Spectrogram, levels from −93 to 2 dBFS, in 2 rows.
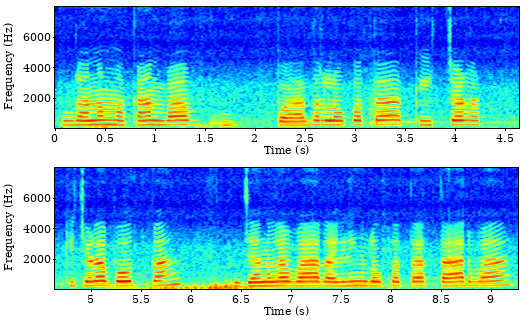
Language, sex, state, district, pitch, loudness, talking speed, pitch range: Hindi, female, Uttar Pradesh, Gorakhpur, 270 Hz, -15 LUFS, 105 wpm, 265-275 Hz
